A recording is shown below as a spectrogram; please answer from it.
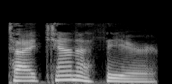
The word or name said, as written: titanothere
